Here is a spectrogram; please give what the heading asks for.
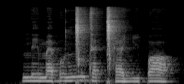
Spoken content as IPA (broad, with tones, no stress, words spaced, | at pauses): n̪e˨mæ˨ɓo˦ ŋ͡ǀi˦dæ˨ ǀʰæ˨ʎi˨ ɓɒ˦˨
